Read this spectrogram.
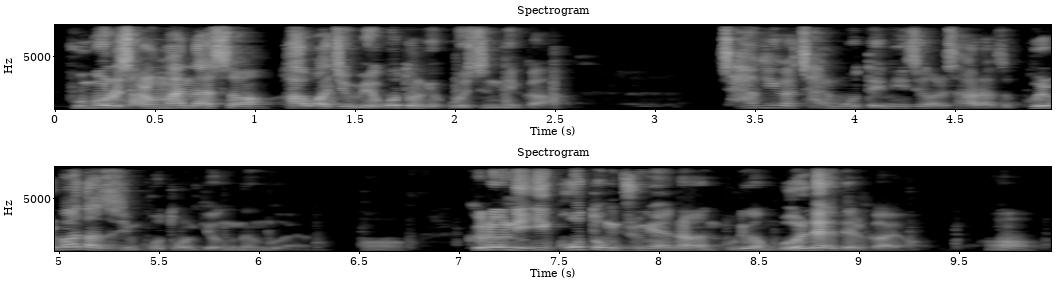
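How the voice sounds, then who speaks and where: A man's voice: high voice, very animated, quick pace. A man preaching a sermon, constantly prompting the congregation with questions and short "eh?" calls. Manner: quizzes the congregation, repeated "eh?" prompts. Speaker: pastor.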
